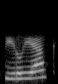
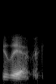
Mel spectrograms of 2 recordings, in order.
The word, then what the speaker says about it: Celiac: I actually do not have, how do you pronounce it again? I've always been confused with that. – Celiac disease? – Celiac, okay.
